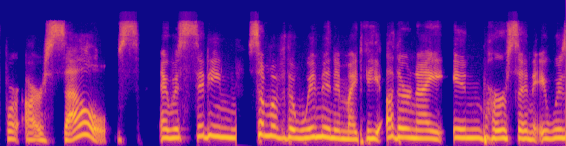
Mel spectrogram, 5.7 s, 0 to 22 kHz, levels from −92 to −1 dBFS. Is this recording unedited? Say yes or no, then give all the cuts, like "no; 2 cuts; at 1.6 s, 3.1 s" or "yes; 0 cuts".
no; 3 cuts; at 1.5 s, 2.4 s, 3.6 s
